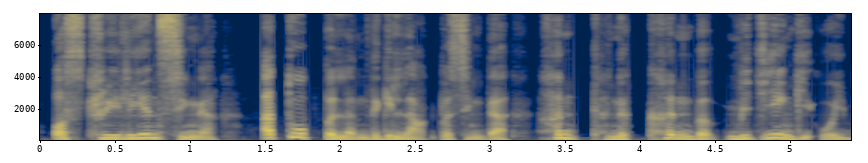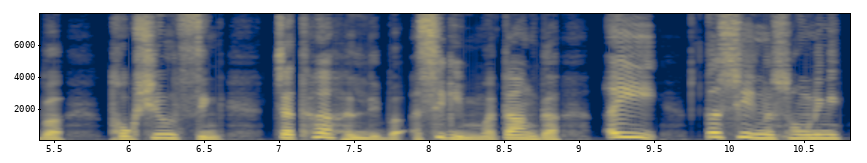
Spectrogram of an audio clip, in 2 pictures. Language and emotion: Manipuri, angry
